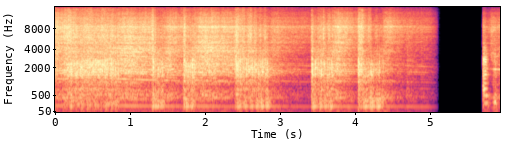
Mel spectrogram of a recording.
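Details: Henry vacuum motor held down, sparking heavily with burning smell and very little power: whine with ragged, uneven crackle and repeated surging bursts, weak and strained; consistent with worn brushes sparking.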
